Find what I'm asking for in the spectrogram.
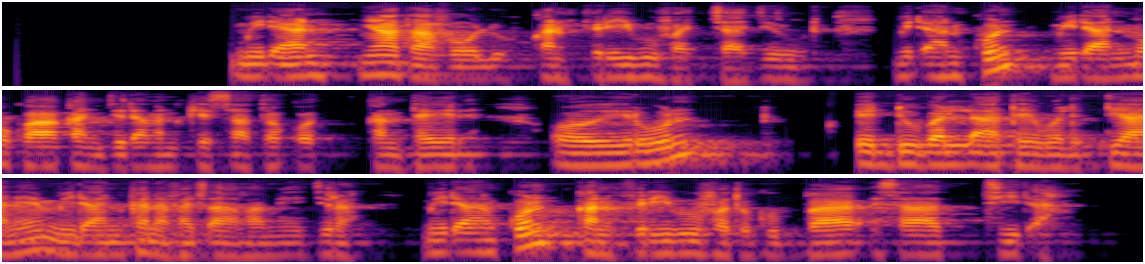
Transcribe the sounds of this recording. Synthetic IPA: mɪᶑaːnɲaːt̪aːfoːluːkɐnfɪɾiːbuːfɐt͡ʃːaːd͡ʒɪɾuːᶑɐ̥mɪᶑaːŋkʊnmɪᶑaːnmʊkaːkɐnd͡ʒɛᶑ̪ɐmɐŋke̞ːsːaːt̪ɔkːɔkɐnt̪ɐʔeːᶑɐ̥ʔɔɪɾuːn | ɛd̪ːuːbɐlːaːt̪eːwɐlɪt̪ːɪjaːneːmɪᶑaːŋkɐnɐfɐt͡ʃʼaːfɐme̞ːd͡ʒɪɾɐ | mɪᶑaːŋkʊnkɐnfɪɾiːbuːfɐt̪ʊɡʊbːaːɪsaːt̪ʰiːᶑɐ̥

